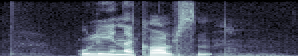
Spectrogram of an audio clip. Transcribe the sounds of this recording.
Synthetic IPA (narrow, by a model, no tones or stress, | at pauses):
ʔʊliːnəkʰɑːlsn̩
